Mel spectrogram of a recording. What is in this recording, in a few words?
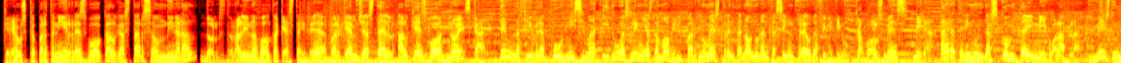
Commercial Catalan; jazztel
